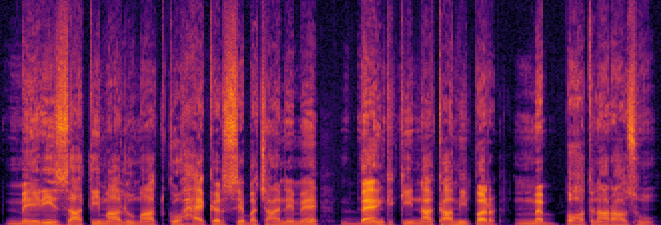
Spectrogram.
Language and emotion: Urdu, angry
